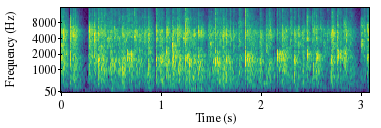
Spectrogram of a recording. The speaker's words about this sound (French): 다시 한번 박수 한번 쳐주세요. Et donc on va applaudir encore une fois.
